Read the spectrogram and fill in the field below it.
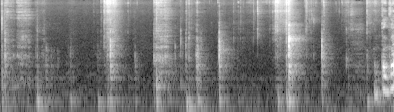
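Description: A knife chops vegetables on a wooden board.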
